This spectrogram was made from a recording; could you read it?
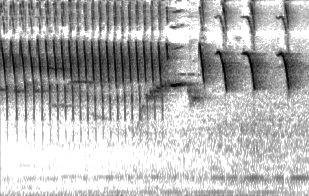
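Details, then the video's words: Canary singing as a training master for young birds learning their song: a rapid, even trill of about twenty notes lasting under two seconds, followed by slower, spaced, sweeping down-slurred whistles, with a soft low hum beneath. "PANCINGAN KENARI GACOR DURASI PANJANG UNTUK MASTERAN KENARI PAUD BELAJAR BUNYI DAN GACOR"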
